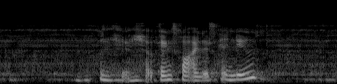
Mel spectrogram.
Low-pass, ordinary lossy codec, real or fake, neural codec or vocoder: 7.2 kHz; AAC, 48 kbps; fake; autoencoder, 22.05 kHz, a latent of 192 numbers a frame, VITS, trained on one speaker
